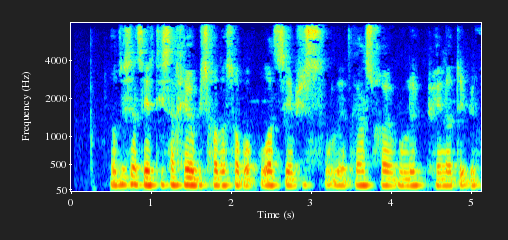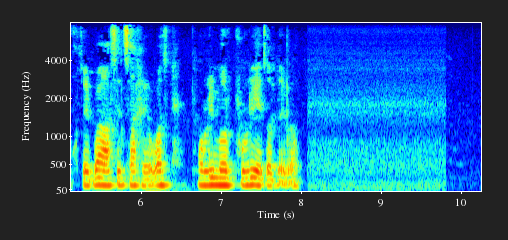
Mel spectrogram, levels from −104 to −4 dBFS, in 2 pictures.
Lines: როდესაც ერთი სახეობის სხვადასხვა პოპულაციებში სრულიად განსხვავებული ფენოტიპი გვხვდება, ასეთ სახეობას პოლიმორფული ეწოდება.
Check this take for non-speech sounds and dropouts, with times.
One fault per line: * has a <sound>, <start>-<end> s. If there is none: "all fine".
all fine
